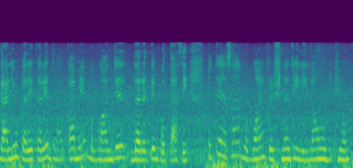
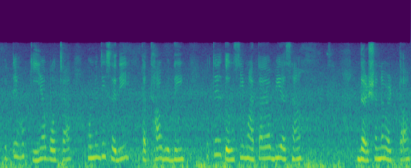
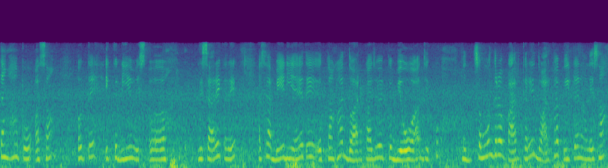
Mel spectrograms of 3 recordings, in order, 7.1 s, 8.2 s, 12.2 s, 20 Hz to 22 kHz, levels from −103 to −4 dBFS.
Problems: constant background noise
